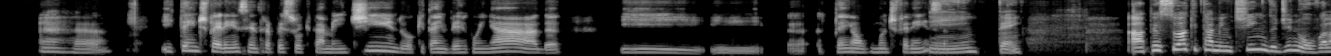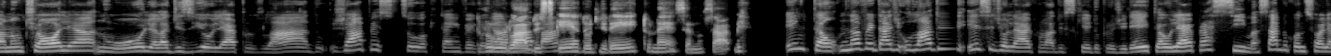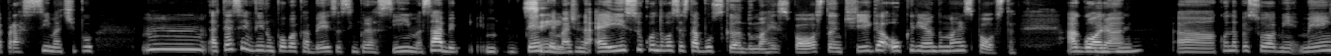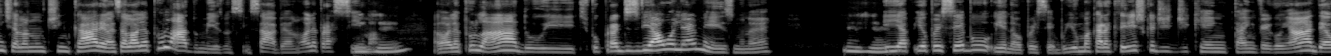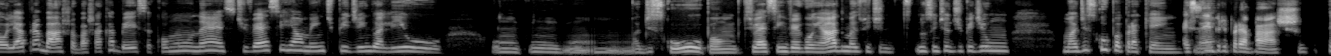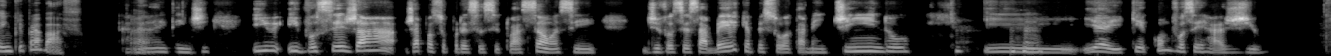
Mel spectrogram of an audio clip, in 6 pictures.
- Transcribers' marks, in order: tapping
- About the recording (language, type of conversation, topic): Portuguese, podcast, Como perceber quando palavras e corpo estão em conflito?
